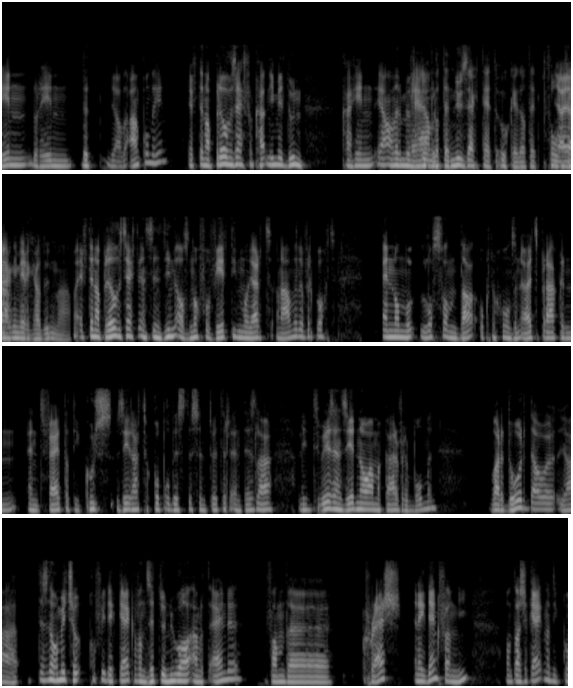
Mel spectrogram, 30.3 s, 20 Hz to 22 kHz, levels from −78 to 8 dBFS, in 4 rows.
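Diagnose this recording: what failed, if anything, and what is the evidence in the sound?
Nothing has failed here: the speech comes through G.722 wideband telephone coding at 64 kbit/s, and that coding path is doing its job, leaving little to no audible trace in the sound.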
